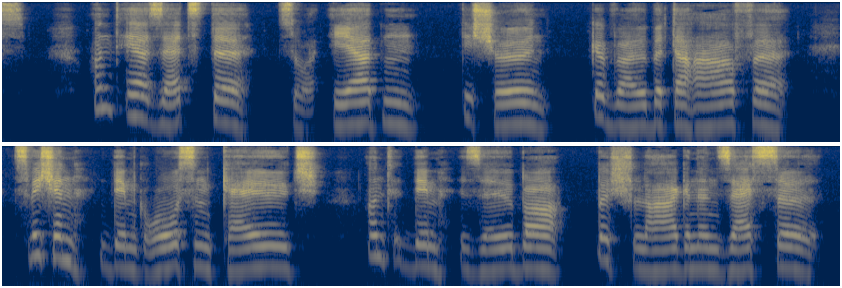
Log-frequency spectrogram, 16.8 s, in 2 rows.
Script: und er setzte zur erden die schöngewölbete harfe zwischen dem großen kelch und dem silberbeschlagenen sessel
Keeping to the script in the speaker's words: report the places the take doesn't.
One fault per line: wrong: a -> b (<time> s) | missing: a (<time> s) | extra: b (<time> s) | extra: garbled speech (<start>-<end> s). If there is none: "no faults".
no faults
